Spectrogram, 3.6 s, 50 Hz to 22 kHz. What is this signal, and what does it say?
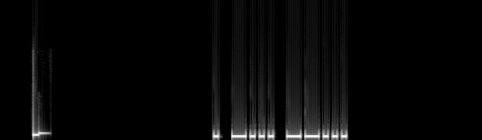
Morse code, heard as a keyed tone, about 36 wpm, 700 Hz. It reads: EB7
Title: Callsign Prefixes for Top 25 DXCC - 35wpm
